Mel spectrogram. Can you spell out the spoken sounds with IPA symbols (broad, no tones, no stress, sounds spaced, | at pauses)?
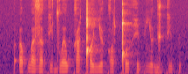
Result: ʔ ʌ p w ʌ z ʌ k i d w ə w k ɑ ǃ ɔ ʎ ə˞ k u lˠ ǃ u h i p ʎ ɔ ɡʲ ʊ k i p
